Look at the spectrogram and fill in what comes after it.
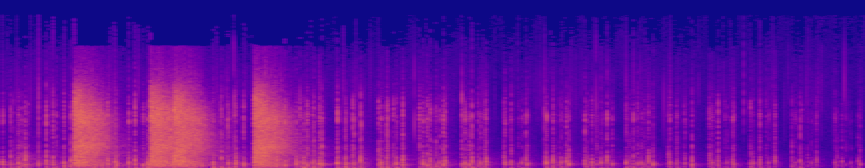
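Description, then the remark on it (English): Gunshots from a gunfight as a gang pumps lead into the Charlton house and is shot at in return: a loud, rapid barrage of sharp cracks, densest with roaring bursts early on, then a steady stream of overlapping pops continuing to the end, with no talking. “Let's see if they can take it as well as throw it. Nice shooting”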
